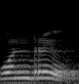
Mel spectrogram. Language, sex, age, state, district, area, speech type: Tamil, female, 30-45, Tamil Nadu, Cuddalore, rural, read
